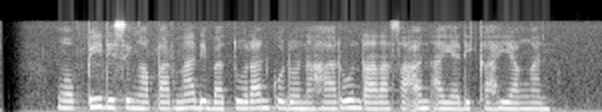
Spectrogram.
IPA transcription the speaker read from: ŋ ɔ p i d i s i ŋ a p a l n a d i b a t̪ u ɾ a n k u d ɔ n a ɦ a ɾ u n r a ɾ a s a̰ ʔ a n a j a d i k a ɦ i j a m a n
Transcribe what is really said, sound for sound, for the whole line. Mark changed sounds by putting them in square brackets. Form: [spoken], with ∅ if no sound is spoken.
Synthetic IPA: ŋ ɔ p i d i s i ŋ a p a [r] n a d i b a t̪ u ɾ a n k u d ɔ n a ɦ a ɾ u n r a ɾ a s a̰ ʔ a n a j a d i k a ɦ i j a [ŋ] a n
